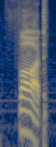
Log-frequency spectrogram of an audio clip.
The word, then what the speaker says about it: Thoth: Thought is the Egyptian god Thoth, the creator of almost every activity known to man. Thought is spelled T-H-O-T-H.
